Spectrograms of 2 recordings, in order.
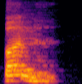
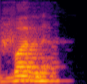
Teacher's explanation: ब का उच्चारण दोनों होठों से था, व का उच्चारण ऊपर के दांत और नीचे के होठ से था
